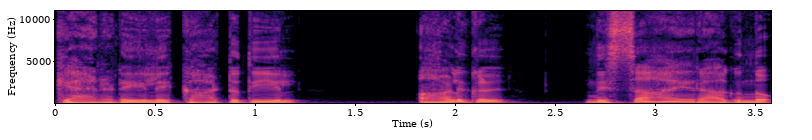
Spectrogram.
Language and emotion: Malayalam, fearful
